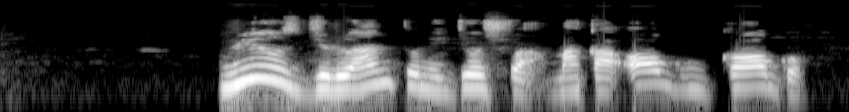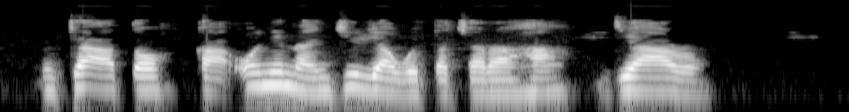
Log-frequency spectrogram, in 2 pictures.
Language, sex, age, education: Igbo, female, 15-29, tertiary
